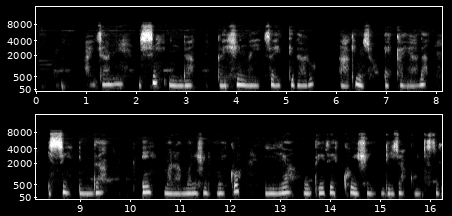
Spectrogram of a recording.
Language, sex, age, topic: Gamo, female, 25-35, government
